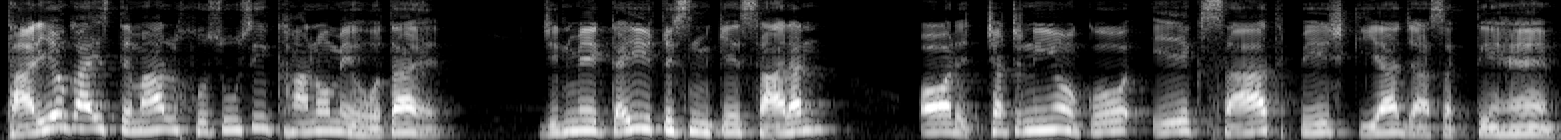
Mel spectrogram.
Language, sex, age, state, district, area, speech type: Urdu, male, 30-45, Bihar, Darbhanga, urban, spontaneous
